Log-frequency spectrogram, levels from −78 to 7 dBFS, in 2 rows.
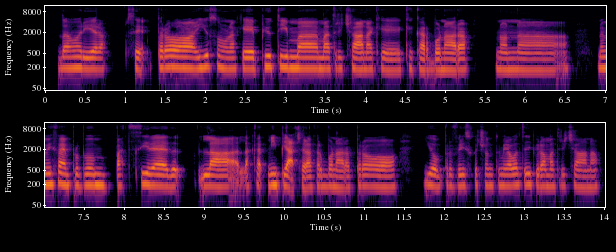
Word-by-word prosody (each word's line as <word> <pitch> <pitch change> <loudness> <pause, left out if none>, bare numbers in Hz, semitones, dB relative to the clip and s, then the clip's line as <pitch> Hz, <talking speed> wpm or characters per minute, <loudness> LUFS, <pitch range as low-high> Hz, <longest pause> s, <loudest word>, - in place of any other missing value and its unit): Da 195 +1 0
morire, 185 -2 0
sì. 180 -2 -3
Però 200 -1 +5
io 195 +3 +1
sono 215 -3 -4
una 185 0 -2
che 185 0 +4
è 180 - -2
più 215 +1 0
team 205 -2 +1
amatriciana 190 -1 +2
che 165 -2 -4
che 185 -4 -10
carbonara. 175 0 +1 0.3
Non 180 -3 -3 1.0
non 195 0 -1
mi 205 0 +2
fa 215 - +1
im 195 -1 +2
proprio 195 0 -2
impazzire 190 0 +1 0.3
d - - -21
la 175 -1 +4
la 185 - -3
ca - - -4
mi 195 +1 +1
piace 190 -4 +3
la 165 +1 +2
carbonara, 175 -2 -3
però 175 -1 -1 0.3
io 195 -4 0
preferisco 185 -1 -6
centomila 185 -1 -4
volte 195 +1 -1
di 200 - -1
più 185 - -6
l'amatriciana. 180 -2 -4
185 Hz, 165 wpm, -27 LUFS, 180-195 Hz, 1.0 s, Però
